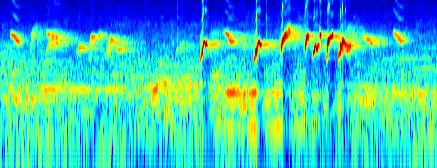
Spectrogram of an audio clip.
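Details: Red-whiskered bulbul song in the Sông Kon style, played to train young birds: gentle fluting whistles, then a rapid run of sharp rising notes about four per second, with softer bird phrases behind.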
